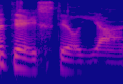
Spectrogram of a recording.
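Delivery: low, quiet, darkly wicked tone. Voicing a character who eyes you up and down, with a wicked smile. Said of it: "give you a very wicked smile and go".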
